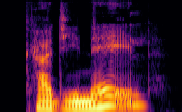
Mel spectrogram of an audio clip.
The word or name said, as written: kardinal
